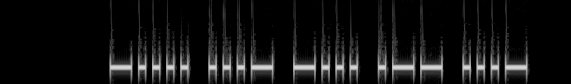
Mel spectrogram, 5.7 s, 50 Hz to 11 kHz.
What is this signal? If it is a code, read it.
Morse code, heard as a keyed tone, about 17 wpm, 700 Hz. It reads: 6VBWV
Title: Five Challenging Letter-Number Combinations 17wpm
